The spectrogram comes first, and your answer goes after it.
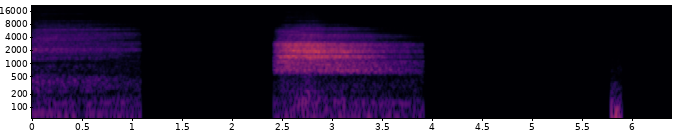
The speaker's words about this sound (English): inhale through your nose. Exhale through your mouth. One final breath.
